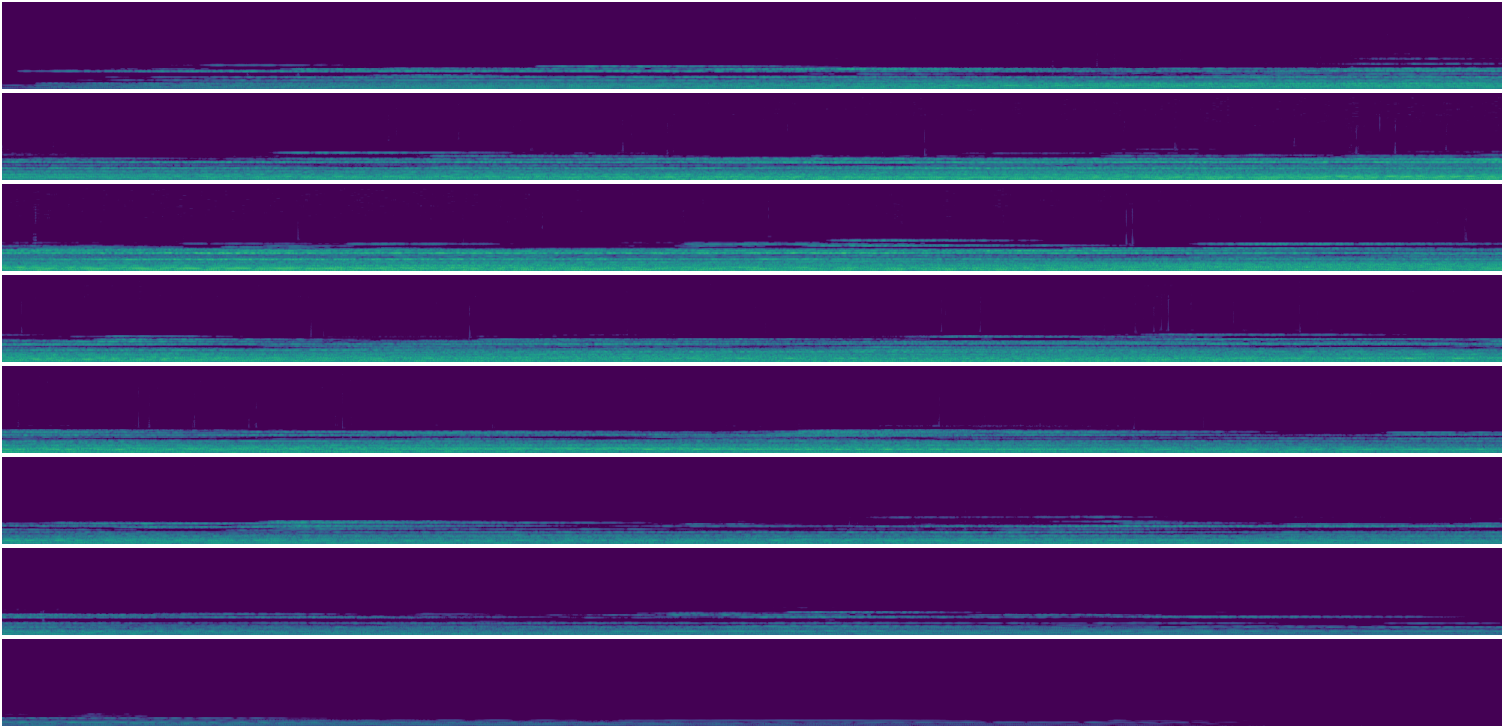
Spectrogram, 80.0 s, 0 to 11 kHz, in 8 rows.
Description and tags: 001 - ONE OF THOSE NIGHTS
abstract ambient soundscape
a digital sound created with audition mixing samples created with several free vst synths
created during the summer of 2016
2016, abstract, ambient, audition, free, sound, soundscape, synth, vst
